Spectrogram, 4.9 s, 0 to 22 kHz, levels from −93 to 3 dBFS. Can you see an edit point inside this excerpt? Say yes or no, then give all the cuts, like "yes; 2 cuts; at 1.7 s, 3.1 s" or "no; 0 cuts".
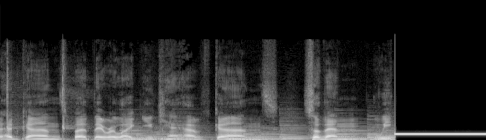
no; 0 cuts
